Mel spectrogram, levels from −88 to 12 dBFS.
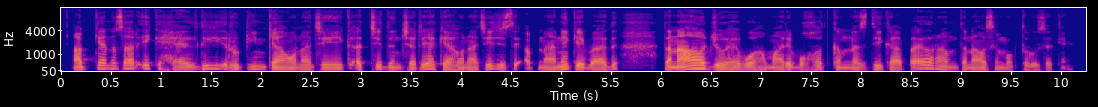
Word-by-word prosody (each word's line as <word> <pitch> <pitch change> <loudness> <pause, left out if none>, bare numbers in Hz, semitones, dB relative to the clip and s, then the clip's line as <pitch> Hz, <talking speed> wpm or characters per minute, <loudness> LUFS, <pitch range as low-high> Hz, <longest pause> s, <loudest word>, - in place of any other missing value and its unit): आपके 125 +8 +1
अनुसार 165 0 0
एक 165 - -7
हेल्दी 120 +9 -2
रूटीन 135 +6 -3
क्या 120 - +4
होना 100 -2 -1
चाहिए, 100 +1 -2
एक - - -9
अच्छी 135 - 0
दिनचर्या 115 +4 +1
क्या 105 -2 +2
होना 100 0 -2
चाहिए? 135 +5 -2
जिसे 115 -3 -1
अपनाने 105 +6 +1
के 135 - +4
बाद 100 +2 +1 0.5
तनाव 135 +8 +8
जो 110 - +4
है 105 +1 0
वो 120 +2 +1
हमारे 105 +2 -2
बहुत 105 +4 -6
कम 105 -3 -5
नज़दीक 95 +2 -4
आ 95 - +1
पाए - - +3
और 175 -4 0
हम 115 -4 -3
तनाव 105 -2 -1
से 105 +1 -6
मुक्त 95 -1 -11
हो 90 0 -6
सके? 90 - -13
110 Hz, 205 wpm, -24 LUFS, 105-130 Hz, 0.5 s, तनाव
